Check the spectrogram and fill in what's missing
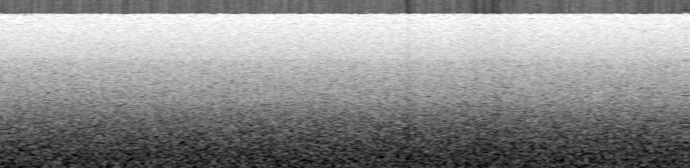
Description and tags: Some static that occurred during a failed file conversion. It sounded similar to to TV/radio static so I decided to post it.
radio, static, tv, white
